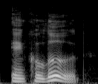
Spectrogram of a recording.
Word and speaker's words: include: 뜻이 되겠습니다 이번 단어는 include inclued 라고 발음하시면 되겠고요 이때 강세는 알파벳 ue의 강세가 있고요 품사는 동사 뜻은 포함하다라는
